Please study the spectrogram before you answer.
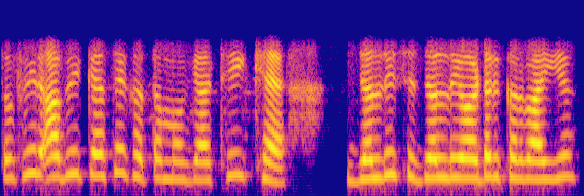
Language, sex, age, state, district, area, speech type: Urdu, female, 18-30, Bihar, Khagaria, rural, conversation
